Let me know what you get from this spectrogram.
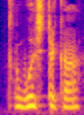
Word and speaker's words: Wichita: Wichita.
